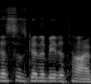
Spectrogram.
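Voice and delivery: ordinary talk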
